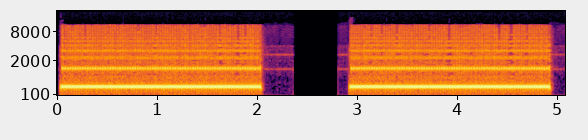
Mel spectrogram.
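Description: Telephone ringback tone, the ringing a caller hears while the call goes unanswered: two long steady tones of about two seconds each, a short pause between them.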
